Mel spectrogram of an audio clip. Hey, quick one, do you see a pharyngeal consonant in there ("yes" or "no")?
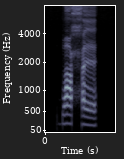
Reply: yes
